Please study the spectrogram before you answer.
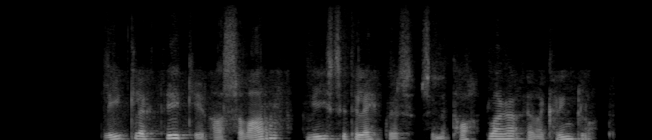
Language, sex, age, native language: Icelandic, male, 50-59, Icelandic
